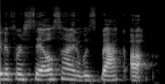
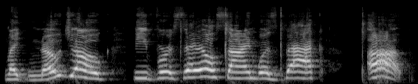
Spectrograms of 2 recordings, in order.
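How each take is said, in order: First: Said in the usual way. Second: Much louder and higher, slow, stressing sale; thrilled, near-laughing repeat of the news; amazed. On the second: Real, not acted. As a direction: shout the disbelief, holding back a laugh. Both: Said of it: "can't even say this without laughing".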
